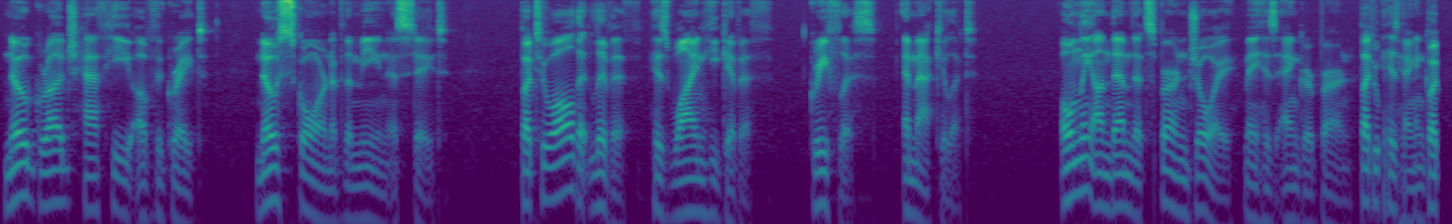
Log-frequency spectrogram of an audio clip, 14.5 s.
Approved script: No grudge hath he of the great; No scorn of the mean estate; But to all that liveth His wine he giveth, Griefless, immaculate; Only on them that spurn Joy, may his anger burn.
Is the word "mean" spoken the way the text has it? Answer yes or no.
yes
